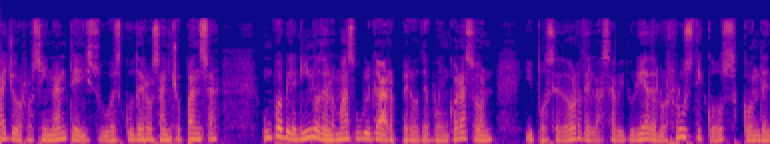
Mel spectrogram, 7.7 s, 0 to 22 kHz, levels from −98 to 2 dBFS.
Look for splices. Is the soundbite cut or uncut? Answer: uncut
